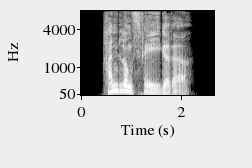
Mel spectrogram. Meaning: inflection of handlungsfähig: 1. strong/mixed nominative masculine singular comparative degree 2. strong genitive/dative feminine singular comparative degree
- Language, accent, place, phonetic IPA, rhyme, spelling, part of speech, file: German, Germany, Berlin, [ˈhandlʊŋsˌfɛːɪɡəʁɐ], -andlʊŋsfɛːɪɡəʁɐ, handlungsfähigerer, adjective, De-handlungsfähigerer.ogg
